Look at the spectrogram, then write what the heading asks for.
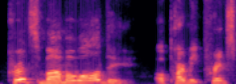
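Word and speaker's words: Mamuwalde: Prince Mamawaldi. Oh, pardon me, Prince Mamawaldi. Very cool. He never made it to the king stage yet. Count Dracula thwarted that. Spoiler alert. But yeah, Prince Mamawaldi.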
